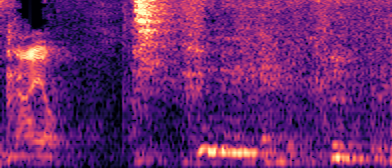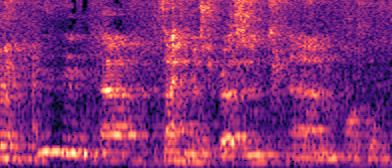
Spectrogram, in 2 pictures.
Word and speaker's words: Neal: It's pronounced Nile.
